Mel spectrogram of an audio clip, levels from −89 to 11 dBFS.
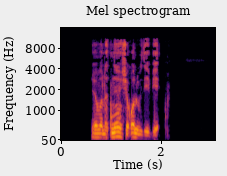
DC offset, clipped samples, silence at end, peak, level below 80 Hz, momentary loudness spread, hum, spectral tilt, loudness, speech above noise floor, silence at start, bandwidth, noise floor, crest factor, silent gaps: under 0.1%; under 0.1%; 1.15 s; 0 dBFS; -58 dBFS; 10 LU; none; -4.5 dB/octave; -14 LUFS; over 77 dB; 0.6 s; 11.5 kHz; under -90 dBFS; 16 dB; none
